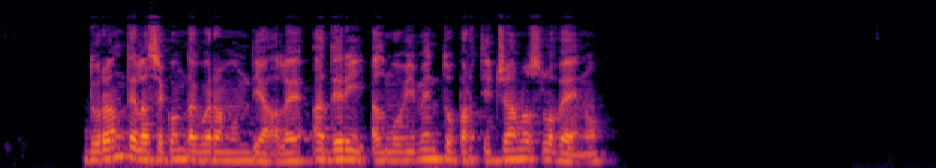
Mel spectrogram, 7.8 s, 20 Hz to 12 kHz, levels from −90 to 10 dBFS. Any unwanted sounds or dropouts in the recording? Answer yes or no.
no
